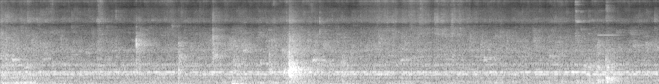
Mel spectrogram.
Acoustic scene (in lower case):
restroom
